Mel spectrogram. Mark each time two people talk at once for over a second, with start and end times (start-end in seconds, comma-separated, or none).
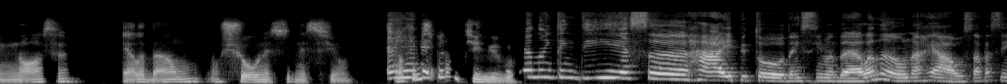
none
